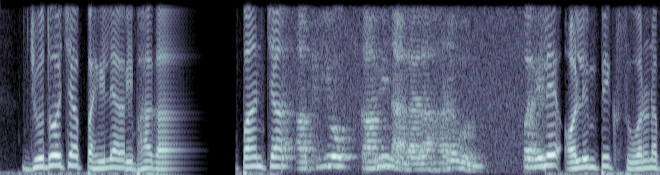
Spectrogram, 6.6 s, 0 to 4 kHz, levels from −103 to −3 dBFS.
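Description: Just after "ज्युदोच्या पहिल्या", two short concealed packet losses hit at 1.20 to 1.27 s and 1.28 to 1.35 s. About 40 ms of audio arrived too late each time, and the receiver patched the gaps by extending the preceding sound, leaving two quick smeared wobbles in close succession.

From 1.60 to 2.39 s the sound stretches into a fading buzz and then goes silent for roughly the last 0.37 s, resuming later with about 0.76 s lost. A long network dropout, where incoming audio likely stopped entirely, fits this pattern.

Between 2.82 and 5.45 s the audio turns abruptly roomy and hollow, drops about 5 dB, and carries noticeable background noise well below the voice. This matches a switch to a distant microphone, the close one having likely failed, with an equally sudden return. Throughout, nothing above 4 kHz passes the narrowband call codec.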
